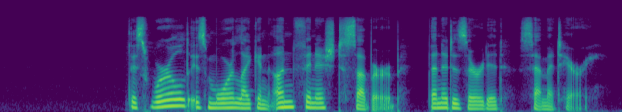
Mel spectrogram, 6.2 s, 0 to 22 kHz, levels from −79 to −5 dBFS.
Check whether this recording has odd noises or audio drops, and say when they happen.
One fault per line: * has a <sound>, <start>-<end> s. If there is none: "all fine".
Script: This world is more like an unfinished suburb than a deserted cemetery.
all fine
